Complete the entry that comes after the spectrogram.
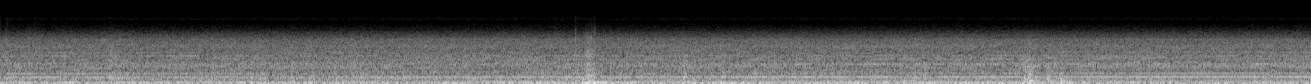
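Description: JNR 115 series electric train running along the line, heard from the rear cab: a steady rumble of wheels on rail with a steady hum, and two short knocks about six and ten seconds in.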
